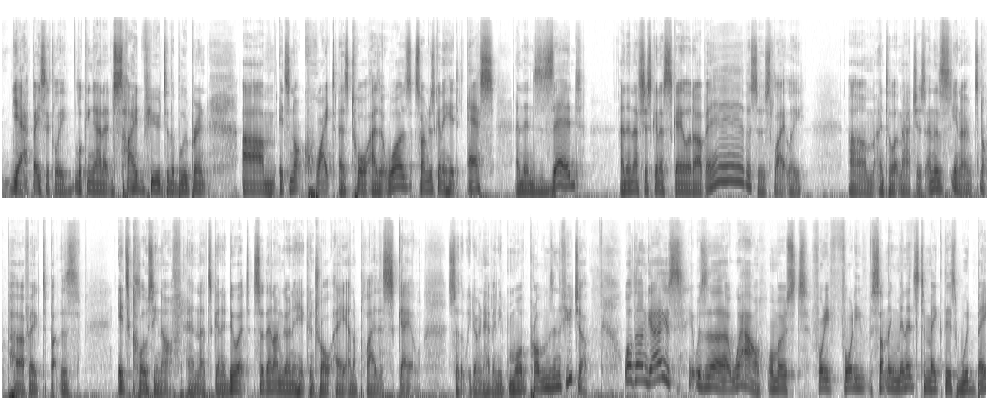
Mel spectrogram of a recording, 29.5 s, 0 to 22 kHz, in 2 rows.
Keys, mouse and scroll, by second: 1.6 shift+middle click, 2.6 shift+middle click, 3.8 scroll down 3, 4.1 shift+middle click, 4.9 shift+middle click, 5.3-6.9 scroll up 3, 6.9 s, 11.8-13.1 scroll down 4, 12.2-13.1 scroll up 1, 13.1 middle click, 13.1 scroll up 2, 14.0 KP_1, 14.7 scroll down 2, 14.9 shift+middle click, 16.5 KP_3, 17.4 KP_1, 18.3 shift+middle click, 19.3 ctrl+a, 20.9-21.5 scroll up 4, 21.5 middle click, 22.0 z, 22.4 scroll down 4, 22.5 middle click, 23.6-24.2 scroll down 1, 24.2-24.5 scroll down 1.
